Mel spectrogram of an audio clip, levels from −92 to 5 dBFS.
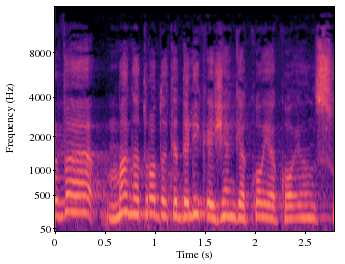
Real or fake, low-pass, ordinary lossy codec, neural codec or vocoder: fake; 14.4 kHz; MP3, 96 kbps; vocoder, 48 kHz, 128 mel bands, Vocos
